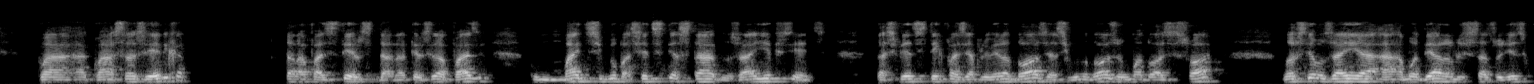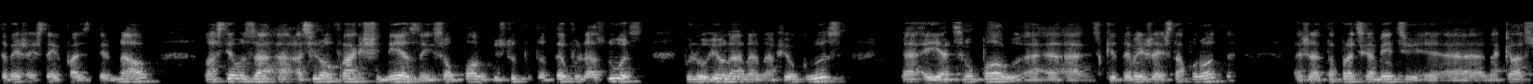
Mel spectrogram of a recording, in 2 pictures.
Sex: male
